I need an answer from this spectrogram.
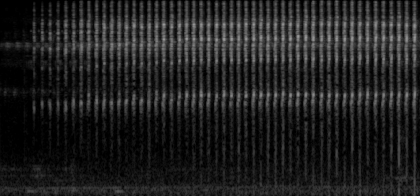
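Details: Night-time grasshopper at Borobudur temple: after a faint high tone, a fast run of sharp buzzy pulses starts and quickly swells to full loudness, repeating roughly seven times a second until the end.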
